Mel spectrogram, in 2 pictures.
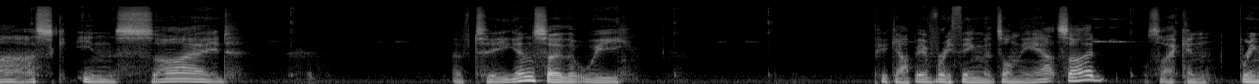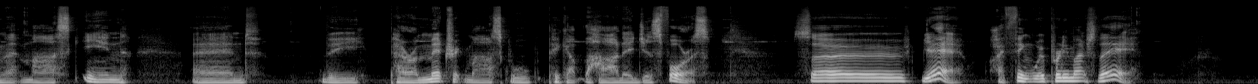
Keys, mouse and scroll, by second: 0.3-3.1 drag, 6.8-7.9 drag, 11.4 click, 11.8-13.0 drag, 15.5 click, 23.9 click.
